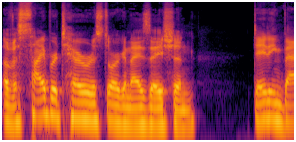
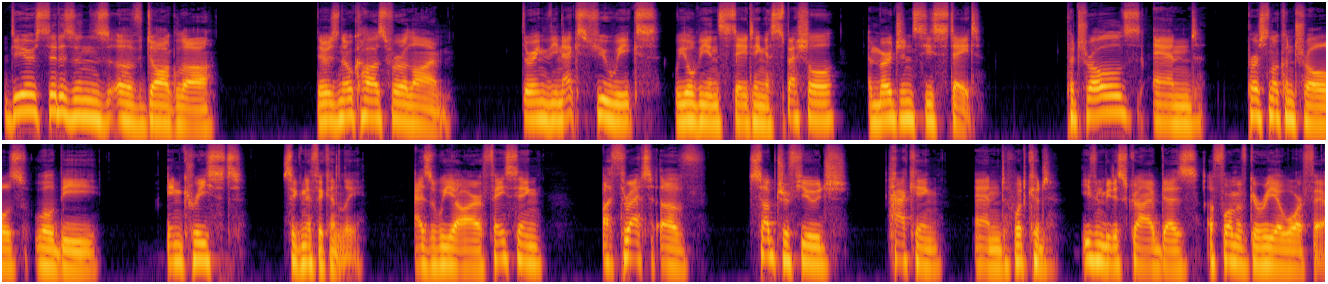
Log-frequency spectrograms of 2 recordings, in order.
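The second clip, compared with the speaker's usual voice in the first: normal talking voice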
